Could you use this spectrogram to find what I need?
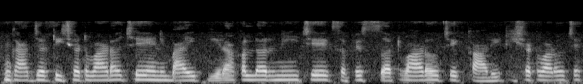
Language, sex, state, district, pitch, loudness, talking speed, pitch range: Gujarati, female, Gujarat, Gandhinagar, 205 Hz, -15 LUFS, 205 wpm, 195-210 Hz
